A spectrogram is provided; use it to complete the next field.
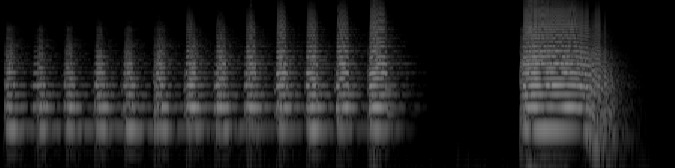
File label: Shuffle Blues Triplet Riff (F) unison, Horncraft for R&B; Sonic Foundry; Sony Creative Software; Sections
